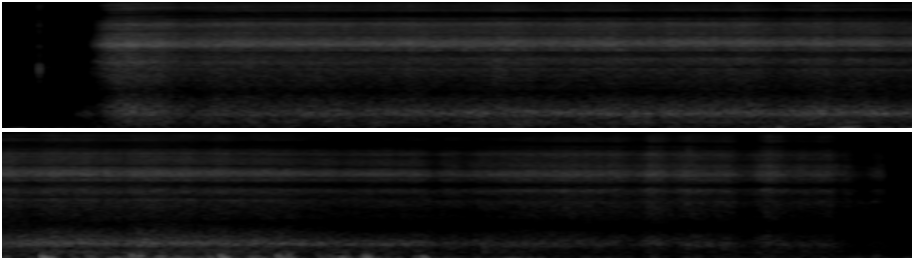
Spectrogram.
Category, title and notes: Sound effects > Human sounds and actions
Hissing (by Mouth)
a drawn-out hissing noise
Hiss, Hissing, Voice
